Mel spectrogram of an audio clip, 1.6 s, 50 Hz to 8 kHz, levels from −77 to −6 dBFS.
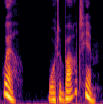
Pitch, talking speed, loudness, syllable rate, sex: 175 Hz, 155 wpm, -21 LUFS, 4.6 syllables/s, female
